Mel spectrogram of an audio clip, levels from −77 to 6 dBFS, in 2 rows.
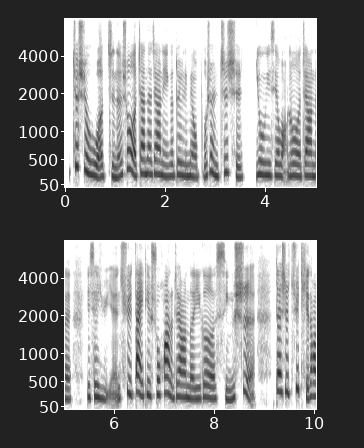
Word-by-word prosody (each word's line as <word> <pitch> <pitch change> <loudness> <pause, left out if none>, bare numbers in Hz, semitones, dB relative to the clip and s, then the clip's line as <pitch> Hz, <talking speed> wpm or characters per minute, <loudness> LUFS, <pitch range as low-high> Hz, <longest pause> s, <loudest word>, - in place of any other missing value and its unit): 就 380 - +3
是 325 -5 0
我 205 -7 +3
只 200 0 -4
能 185 +4 0
说 330 +6 0
我 215 - +5
站 245 +4 +2
在 245 -1 0
这 250 - -4
样 235 -1 +2
的 220 - 0
一 195 - -3
个 205 +1 -3
对 225 +1 -3
立 210 - -1
面， 200 -1 0
我 185 - -4
不 190 0 -7
是 285 - -3
很 215 -6 +1
支 270 +7 -4
持 190 -7 -4 0.2
用 230 0 0
一 220 - +1
些 215 0 -3
网 200 -2 -2
络 205 0 0
这 215 - -3
样 205 -1 +2
的 190 -2 -1 0.3
一 220 - -2
些 220 +1 +1
语 195 -3 -3
言 - - -7
去 280 +6 -2
代 285 -1 +5
替 260 +1 0
说 265 +2 -1
话 290 +2 +7
的 235 - -2
这 230 +3 -4
样 220 -1 +3
的 190 -2 0
一 195 - -2
个 205 -2 0
形 190 -1 -1
式。 310 +8 -1 0.4
但 325 -1 +5
是 310 -1 0
具 370 +7 -1
体 335 - -2
到 235 0 +4
220 Hz, 315 characters per minute, -18 LUFS, 200-250 Hz, 0.4 s, 话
